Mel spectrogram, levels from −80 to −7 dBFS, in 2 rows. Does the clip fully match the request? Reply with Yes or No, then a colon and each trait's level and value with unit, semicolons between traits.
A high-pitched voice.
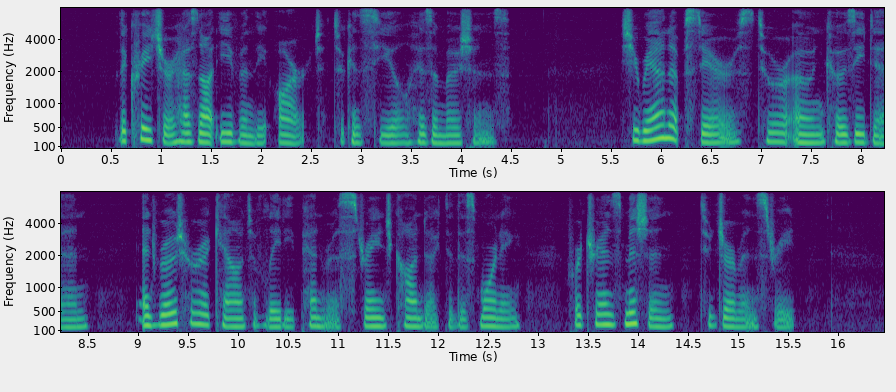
No: medium, 180 Hz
